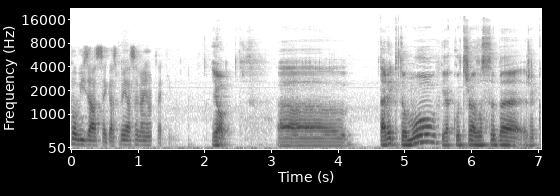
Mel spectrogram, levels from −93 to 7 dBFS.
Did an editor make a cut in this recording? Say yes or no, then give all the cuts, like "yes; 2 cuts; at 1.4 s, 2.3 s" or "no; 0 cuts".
yes; 2 cuts; at 1.2 s, 5.5 s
